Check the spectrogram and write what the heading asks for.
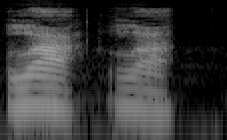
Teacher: a língua não sobe, a pontinha da língua não vai para o céu da boca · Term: língua presa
